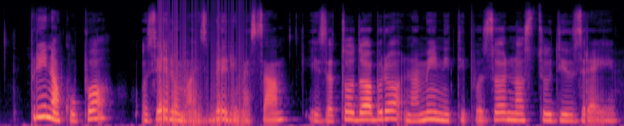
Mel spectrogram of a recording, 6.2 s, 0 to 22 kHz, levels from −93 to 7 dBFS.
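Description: A speech clip with processor overload crackle from 1.58 to 2.63 s: dense gritty tearing where the machine repeatedly misses its buffer deadlines, leaving short silent gaps of around 5 ms. The waveform shows many flat dropouts with abrupt edges, and the spectrogram shows a thicket of thin vertical broadband stripes.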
